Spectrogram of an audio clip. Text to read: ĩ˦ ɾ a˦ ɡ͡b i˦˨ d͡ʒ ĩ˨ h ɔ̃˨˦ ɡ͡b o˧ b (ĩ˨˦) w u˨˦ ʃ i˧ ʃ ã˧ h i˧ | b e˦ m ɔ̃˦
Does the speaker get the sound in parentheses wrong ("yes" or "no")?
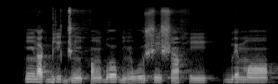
yes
